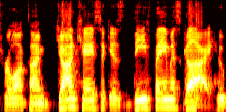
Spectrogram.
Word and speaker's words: Kasich: that our governor and you pronounce his last name wrong there Patrick because it's not John Kasich it is Kasich suck and that's what he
